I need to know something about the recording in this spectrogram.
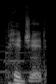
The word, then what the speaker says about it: Pidgeot: into its final form Pidgeot or pidet if you're like one of those kinds of pronunciator at level well at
